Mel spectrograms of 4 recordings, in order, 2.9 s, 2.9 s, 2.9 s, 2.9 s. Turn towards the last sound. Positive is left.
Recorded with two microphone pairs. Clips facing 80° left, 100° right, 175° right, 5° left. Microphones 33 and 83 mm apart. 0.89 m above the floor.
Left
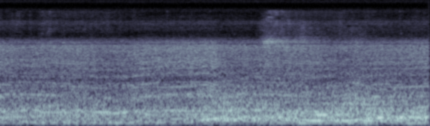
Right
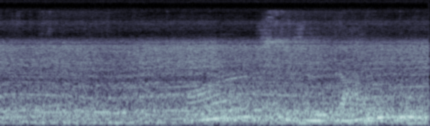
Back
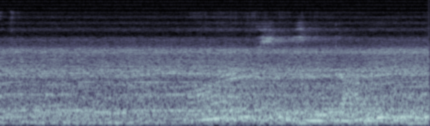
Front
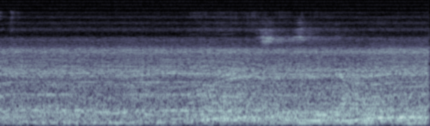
turn(degrees=-85)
